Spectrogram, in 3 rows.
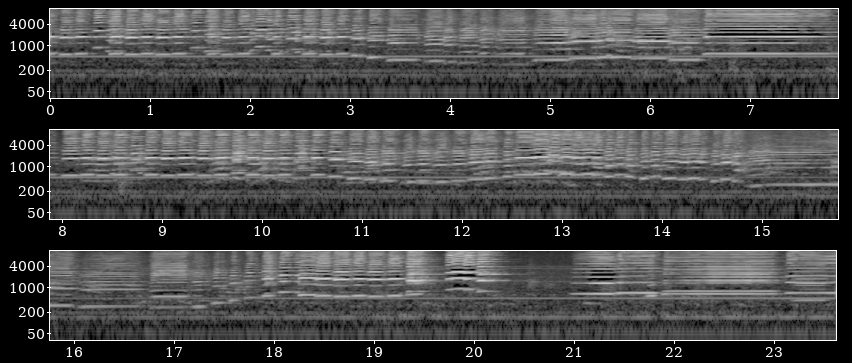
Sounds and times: Harmonica: 0:00.0 - 0:23.6.

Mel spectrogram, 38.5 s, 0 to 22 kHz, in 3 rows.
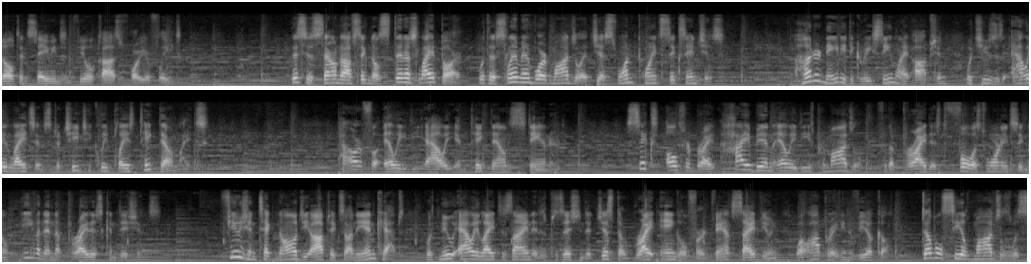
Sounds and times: Speech: 0:00.0 - 0:02.3, 0:03.6 - 0:09.0, 0:09.9 - 0:15.4, 0:17.0 - 0:19.9, 0:20.7 - 0:27.6, 0:28.5 - 0:38.4
Music: 0:00.0 - 0:38.4.

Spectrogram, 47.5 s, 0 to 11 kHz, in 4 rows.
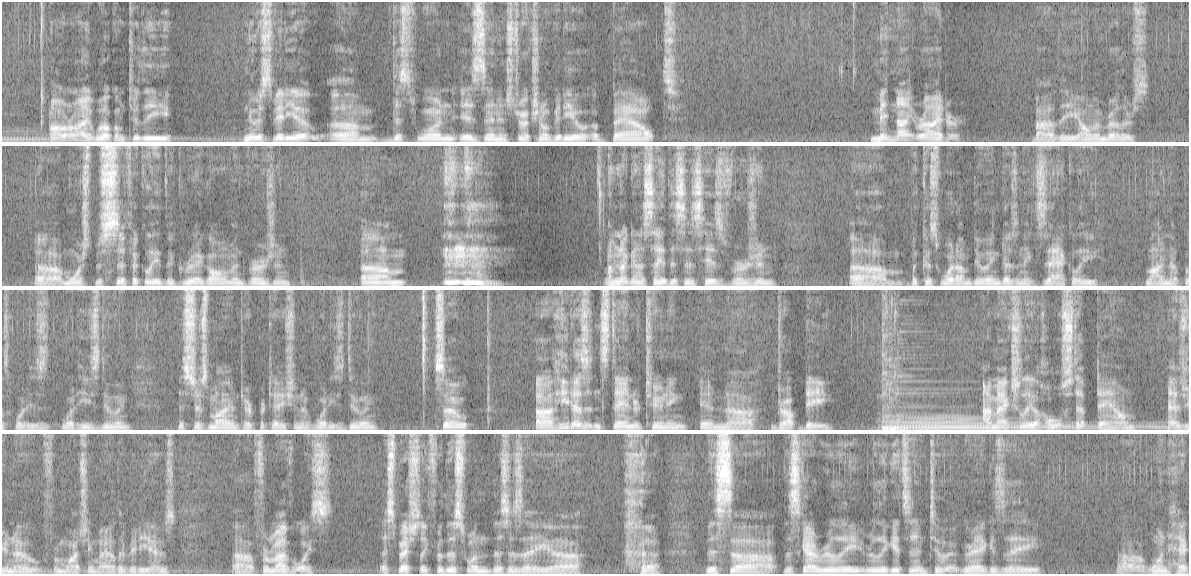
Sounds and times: Speech: 0:00.4 - 0:01.8, 0:02.4 - 0:06.9, 0:08.6 - 0:09.7, 0:10.3 - 0:11.5, 0:12.2 - 0:16.9, 0:17.8 - 0:19.7, 0:20.3 - 0:28.5, 0:29.1 - 0:32.1, 0:33.6 - 0:46.1, 0:46.8 - 0:47.4.

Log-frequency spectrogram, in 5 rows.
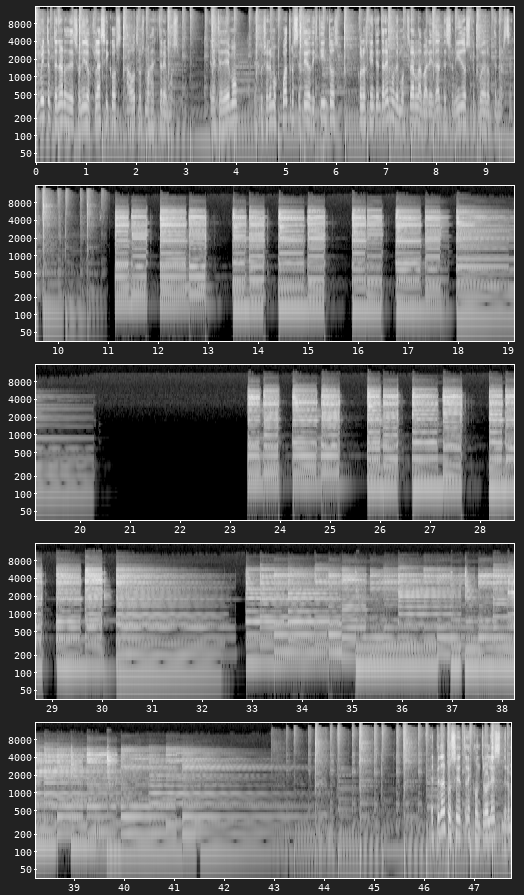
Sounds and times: Music: 0:00.0 - 0:20.5, 0:23.4 - 0:47.7
Distortion: 0:00.0 - 0:47.7.

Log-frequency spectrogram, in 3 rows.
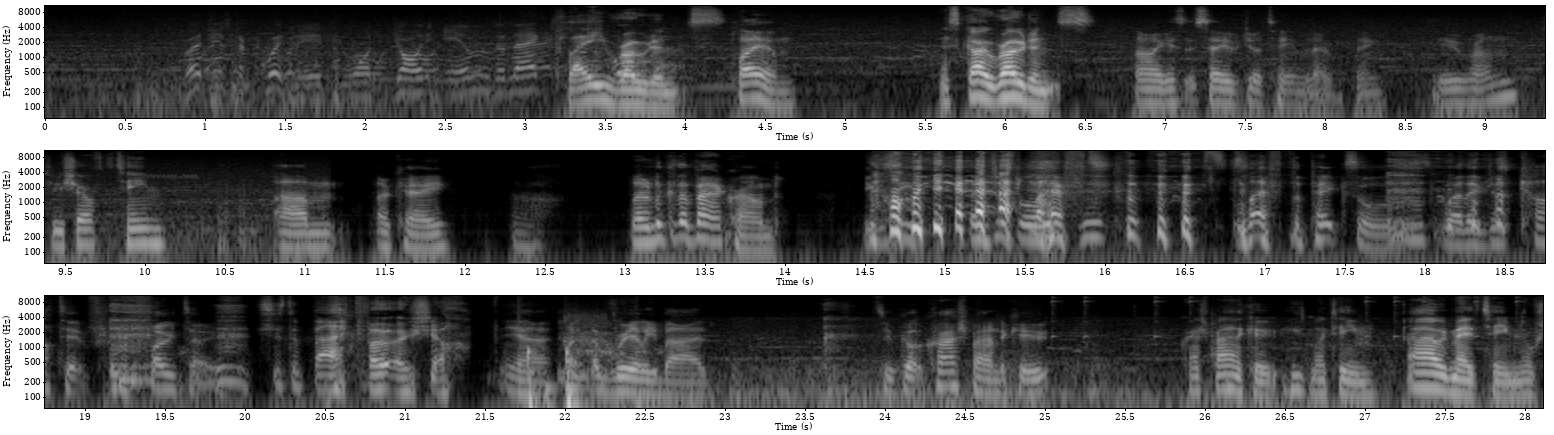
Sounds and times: Speech: 0:00.9 - 0:04.7, 0:05.6 - 0:10.2, 0:10.8 - 0:22.9, 0:24.0 - 0:25.0, 0:25.9 - 0:28.1.

